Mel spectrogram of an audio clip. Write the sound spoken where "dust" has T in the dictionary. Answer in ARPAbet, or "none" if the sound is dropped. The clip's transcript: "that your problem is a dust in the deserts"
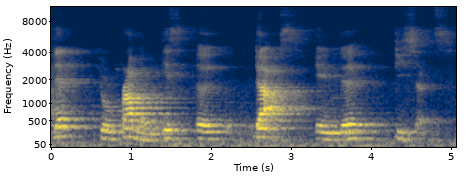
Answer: none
